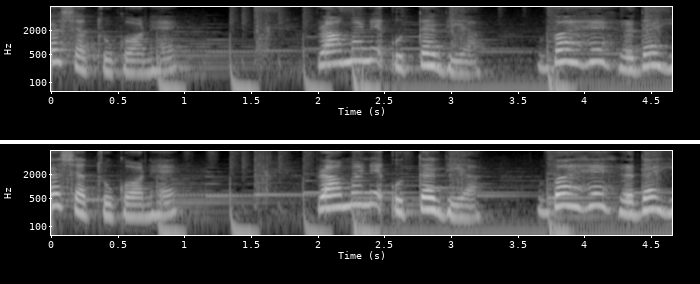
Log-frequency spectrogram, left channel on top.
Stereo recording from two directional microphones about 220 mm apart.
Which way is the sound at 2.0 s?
45° right (ahead or behind).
